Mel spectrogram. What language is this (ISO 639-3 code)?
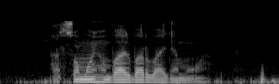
sat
